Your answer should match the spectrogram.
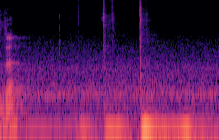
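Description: A few computer keyboard keystrokes, short sharp clicks about a second in, over a low steady hum.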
